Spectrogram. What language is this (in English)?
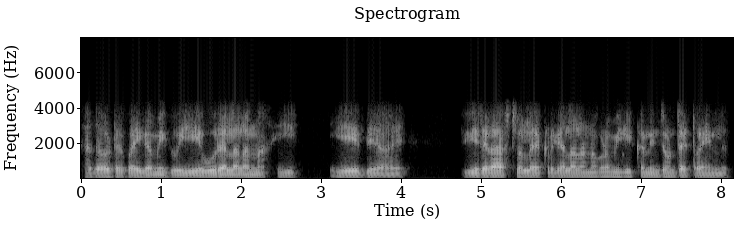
Telugu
